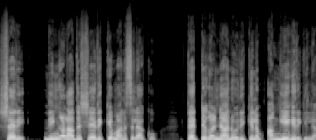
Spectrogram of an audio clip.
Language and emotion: Malayalam, angry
